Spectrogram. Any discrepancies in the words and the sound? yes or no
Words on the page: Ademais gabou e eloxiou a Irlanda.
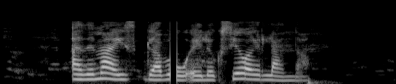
yes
